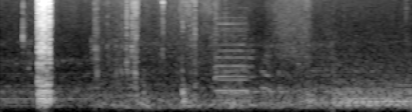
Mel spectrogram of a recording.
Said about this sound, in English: It just stalled the car. Now it's really struggling.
